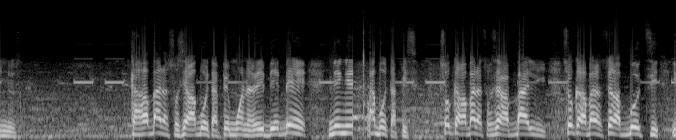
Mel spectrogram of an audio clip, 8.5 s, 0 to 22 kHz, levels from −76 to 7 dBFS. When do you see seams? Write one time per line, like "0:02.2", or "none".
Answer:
0:04.4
